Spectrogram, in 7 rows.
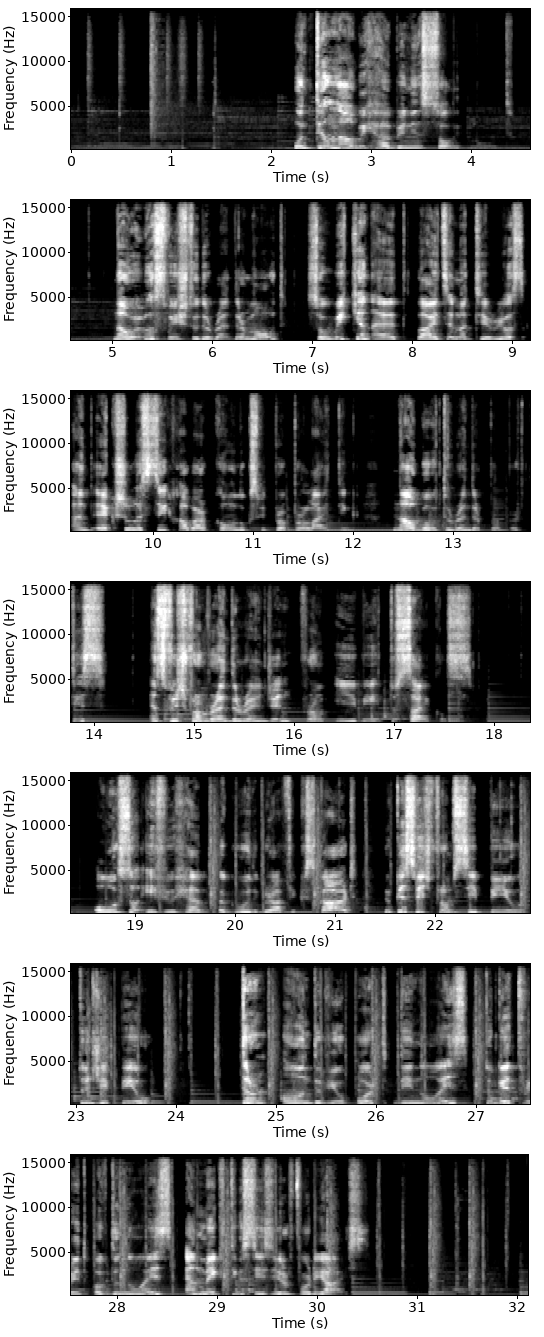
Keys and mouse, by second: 6.3 click, 12.5 click, 15.3-17.4 drag, 22.2-23.8 drag.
